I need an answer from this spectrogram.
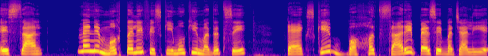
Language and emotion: Urdu, happy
